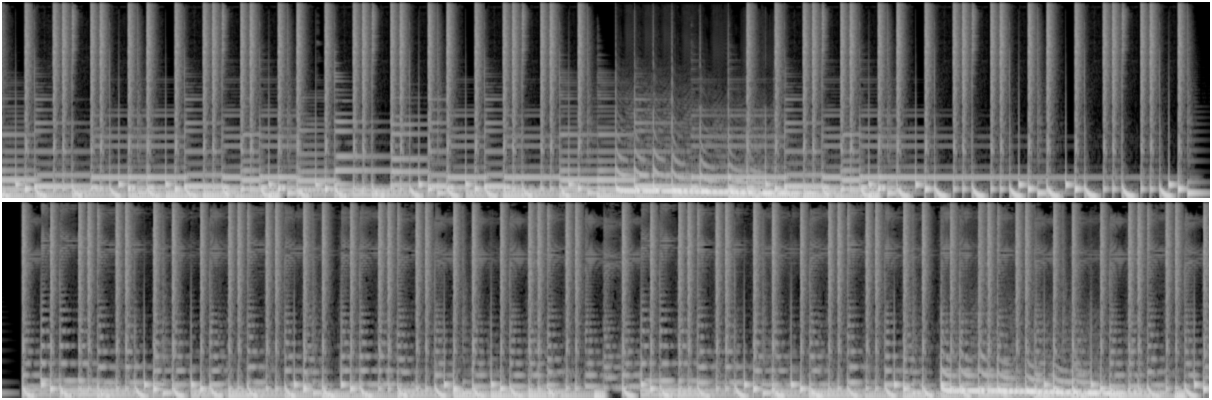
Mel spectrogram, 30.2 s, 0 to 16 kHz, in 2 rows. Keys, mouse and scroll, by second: 0.3 e, 3.6-4.7 shift+middle drag, 4.7 ctrl+KP_Add, 5.9 s, 7.7 alt+click, 8.1 shift+middle click, 8.9 g, 12.8 s, 14.6 shift+middle click, 15.0 e, 18.1 shift+middle click, 18.6 e, 22.2 shift+middle click, 22.8 e, 26.3 shift+middle click, 26.8 e, 29.5 shift+middle click, 30.0 e.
